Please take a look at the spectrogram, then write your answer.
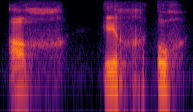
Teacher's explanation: خا خراش نہ گلے میں آئے، ہا بھی نہ بنے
